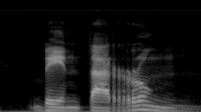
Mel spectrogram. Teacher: esta palabra tiene tres sílabas la mayor intensidad cae en la última sílaba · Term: palabras agudas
